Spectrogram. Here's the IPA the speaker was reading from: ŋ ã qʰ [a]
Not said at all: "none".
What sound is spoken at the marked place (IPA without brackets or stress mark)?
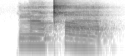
aː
